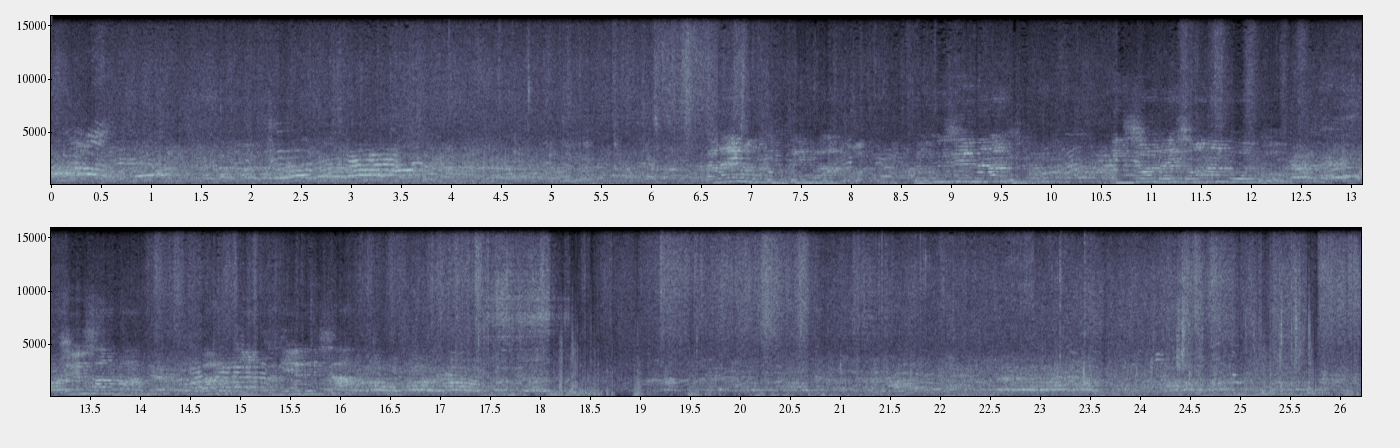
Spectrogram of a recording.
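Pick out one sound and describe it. A large crowd chants and cheers outdoors in a stadium.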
